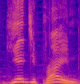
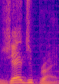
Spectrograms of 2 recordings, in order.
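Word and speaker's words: Giedi Prime: isso nós temos no planeta ged Prime isso Jed Prime Jed Prime corrija a pronúncia mesmo corrija pron porque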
